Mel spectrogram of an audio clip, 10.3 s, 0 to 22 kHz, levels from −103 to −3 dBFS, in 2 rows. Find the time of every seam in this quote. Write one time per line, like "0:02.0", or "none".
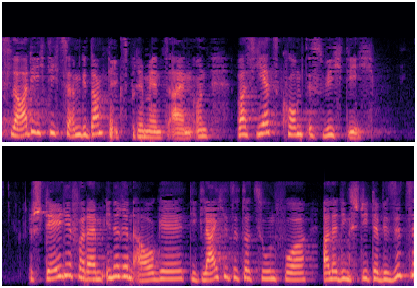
0:09.1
